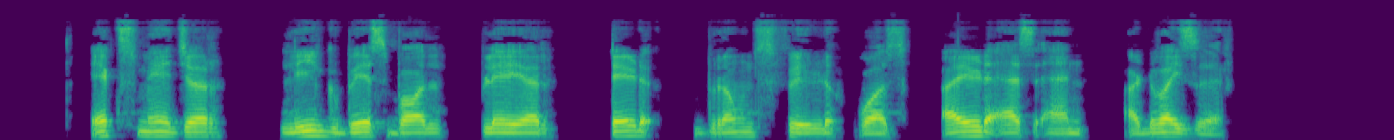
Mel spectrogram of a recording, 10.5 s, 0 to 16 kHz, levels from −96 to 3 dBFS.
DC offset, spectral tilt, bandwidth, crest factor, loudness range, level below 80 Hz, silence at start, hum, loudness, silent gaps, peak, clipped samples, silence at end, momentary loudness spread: under 0.1%; -4 dB/octave; 9.4 kHz; 16 dB; 2 LU; -64 dBFS; 0.7 s; none; -15 LUFS; 1.70-2.09 s, 3.36-3.60 s, 4.18-4.57 s, 4.96-5.19 s, 6.33-6.40 s, 6.83-7.05 s, 8.17-8.42 s; 0 dBFS; under 0.1%; 1.3 s; 12 LU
